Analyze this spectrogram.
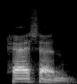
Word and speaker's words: fasten: ফ্যাশন FASTEN ফ্যাশন অর্থ বেঁধে রাখা। এখানে এস লেটারের পরে টি থাকার কারণেই টি লেটারটি সাইলেন্ট আছে।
